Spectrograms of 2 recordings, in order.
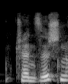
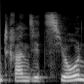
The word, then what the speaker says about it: Transition: Der korrekte Begriff ist tatsächlich Transition oder auch deutsch ausgesprochen Transition.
